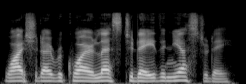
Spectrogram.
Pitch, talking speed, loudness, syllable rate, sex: 155 Hz, 220 wpm, -18 LUFS, 5.7 syllables/s, female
